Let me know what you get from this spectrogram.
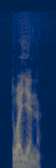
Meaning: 1. female equivalent of doyen: the oldest woman 2. female dean at an educational establishment
- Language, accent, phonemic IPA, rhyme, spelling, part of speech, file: French, France, /dwa.jɛn/, -ɛn, doyenne, noun, LL-Q150 (fra)-doyenne.wav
